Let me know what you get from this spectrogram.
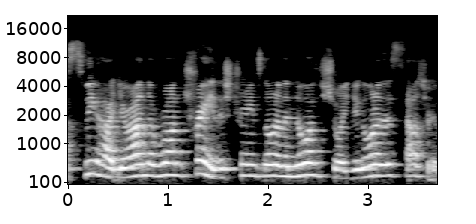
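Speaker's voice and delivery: put-on Long Island accent. Retelling a train ride home, act out what you were told aboard in a put-on Long Island accent. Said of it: "like that Long Island accent".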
